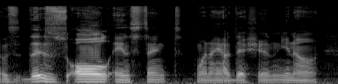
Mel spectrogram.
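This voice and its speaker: A man speaks with a Venezuelan accent. His intonation stays fairly even. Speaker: comedian. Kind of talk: casual chat.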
